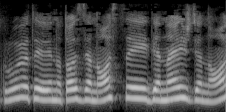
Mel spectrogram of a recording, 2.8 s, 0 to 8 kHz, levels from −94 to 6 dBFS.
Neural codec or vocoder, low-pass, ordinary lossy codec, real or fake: none; 7.2 kHz; MP3, 32 kbps; real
